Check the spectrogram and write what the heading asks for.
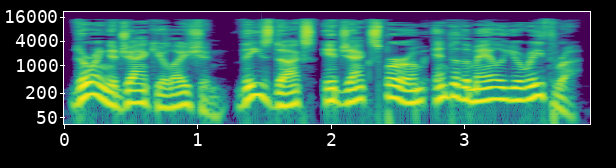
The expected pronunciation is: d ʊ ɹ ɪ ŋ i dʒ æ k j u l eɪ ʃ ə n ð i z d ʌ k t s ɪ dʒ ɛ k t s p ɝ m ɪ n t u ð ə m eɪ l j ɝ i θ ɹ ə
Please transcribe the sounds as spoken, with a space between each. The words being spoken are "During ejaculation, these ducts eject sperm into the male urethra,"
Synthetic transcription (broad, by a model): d ʊ ɹ ɪ ŋ i dʒ æ k j u l eɪ ʃ ə n ð i z d ʌ k s ɪ dʒ ɛ k t s p ɝ m ɪ n t u ð ə m eɪ l j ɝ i θ ɹ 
